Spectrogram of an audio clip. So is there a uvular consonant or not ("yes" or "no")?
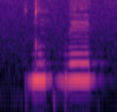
no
